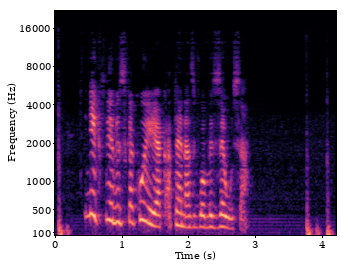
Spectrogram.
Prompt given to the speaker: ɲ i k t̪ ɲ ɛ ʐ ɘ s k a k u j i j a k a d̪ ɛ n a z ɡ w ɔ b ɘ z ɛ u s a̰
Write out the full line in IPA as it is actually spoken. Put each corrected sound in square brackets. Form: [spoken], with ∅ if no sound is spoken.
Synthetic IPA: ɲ i k t̪ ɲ ɛ [v] ɘ s k a k u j [ɛ] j a k a [t̪] ɛ n a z ɡ w ɔ [v] ɘ z ɛ u s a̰

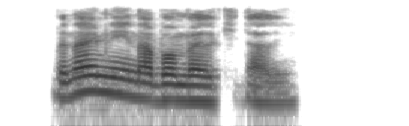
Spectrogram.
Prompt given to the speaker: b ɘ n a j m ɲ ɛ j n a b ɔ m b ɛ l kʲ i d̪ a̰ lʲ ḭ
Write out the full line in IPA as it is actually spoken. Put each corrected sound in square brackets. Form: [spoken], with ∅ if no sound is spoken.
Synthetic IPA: b ɘ n a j m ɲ [e] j n a b ɔ m b ɛ l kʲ i d̪ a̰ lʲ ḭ

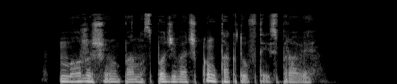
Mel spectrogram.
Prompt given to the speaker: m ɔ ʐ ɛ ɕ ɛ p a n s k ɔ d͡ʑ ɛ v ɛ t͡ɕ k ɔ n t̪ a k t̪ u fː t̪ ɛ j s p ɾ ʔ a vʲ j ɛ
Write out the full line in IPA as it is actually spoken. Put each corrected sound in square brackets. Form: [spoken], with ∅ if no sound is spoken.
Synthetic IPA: m ɔ ʐ ɛ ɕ ɛ p a n s [p] ɔ d͡ʑ ɛ v [a] t͡ɕ k ɔ n t̪ a k t̪ u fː t̪ ɛ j s p ɾ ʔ a vʲ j ɛ

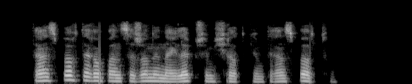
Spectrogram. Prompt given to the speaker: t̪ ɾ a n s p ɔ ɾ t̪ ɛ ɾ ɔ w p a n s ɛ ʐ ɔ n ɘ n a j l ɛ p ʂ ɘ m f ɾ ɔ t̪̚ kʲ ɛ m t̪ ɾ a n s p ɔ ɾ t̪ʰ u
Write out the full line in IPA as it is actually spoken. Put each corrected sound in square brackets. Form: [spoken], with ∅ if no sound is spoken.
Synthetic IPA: t̪ ɾ a n s p ɔ ɾ t̪ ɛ ɾ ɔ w p a n s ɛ ʐ ɔ n ɘ n a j l ɛ p ʂ ɘ m [ɕ] ɾ ɔ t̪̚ kʲ ɛ m t̪ ɾ a n s p ɔ ɾ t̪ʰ u

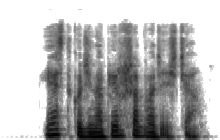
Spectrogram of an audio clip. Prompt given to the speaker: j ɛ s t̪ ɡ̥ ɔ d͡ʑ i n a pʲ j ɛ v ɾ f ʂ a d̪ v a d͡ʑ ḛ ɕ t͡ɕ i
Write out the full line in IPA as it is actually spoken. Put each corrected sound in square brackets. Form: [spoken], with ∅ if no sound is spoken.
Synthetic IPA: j ɛ s t̪ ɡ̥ ɔ d͡ʑ i n a pʲ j ɛ [∅] ɾ f ʂ a d̪ v a d͡ʑ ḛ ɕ t͡ɕ [a]

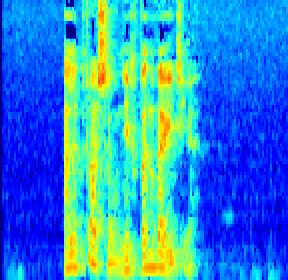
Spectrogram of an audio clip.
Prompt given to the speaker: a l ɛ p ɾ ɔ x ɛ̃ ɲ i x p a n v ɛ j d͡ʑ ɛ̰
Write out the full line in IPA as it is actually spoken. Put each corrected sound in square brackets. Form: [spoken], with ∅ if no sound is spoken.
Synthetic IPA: a l ɛ p ɾ ɔ [ʂ] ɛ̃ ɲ [ɛ] x p a n v ɛ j d͡ʑ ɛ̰

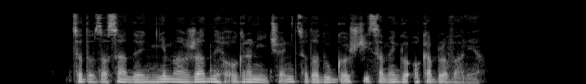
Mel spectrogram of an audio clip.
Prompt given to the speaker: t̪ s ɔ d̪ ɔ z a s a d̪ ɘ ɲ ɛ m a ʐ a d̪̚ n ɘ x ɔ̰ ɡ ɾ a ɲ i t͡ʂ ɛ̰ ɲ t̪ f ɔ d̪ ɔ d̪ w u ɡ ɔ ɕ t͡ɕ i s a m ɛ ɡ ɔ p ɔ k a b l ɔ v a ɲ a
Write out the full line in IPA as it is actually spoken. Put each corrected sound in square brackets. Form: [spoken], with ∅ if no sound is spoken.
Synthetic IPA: t̪ s ɔ d̪ ɔ z a s a d̪ ɘ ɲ ɛ m a ʐ a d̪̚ n ɘ x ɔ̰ ɡ ɾ a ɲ i t͡ʂ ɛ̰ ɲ t̪ [s] ɔ d̪ ɔ d̪ w u ɡ ɔ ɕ t͡ɕ i s a m ɛ ɡ ɔ [ʔ] ɔ k a b l ɔ v a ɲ a

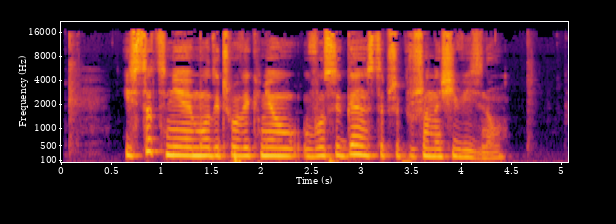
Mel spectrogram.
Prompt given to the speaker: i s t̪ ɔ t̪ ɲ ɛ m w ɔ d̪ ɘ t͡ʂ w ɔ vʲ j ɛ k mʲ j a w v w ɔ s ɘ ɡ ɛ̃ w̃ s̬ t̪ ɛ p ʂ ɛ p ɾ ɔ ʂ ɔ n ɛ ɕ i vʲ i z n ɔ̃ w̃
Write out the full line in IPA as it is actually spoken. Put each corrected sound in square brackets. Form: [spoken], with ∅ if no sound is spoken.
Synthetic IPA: i s t̪ ɔ t̪ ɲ ɛ m w ɔ d̪ ɘ t͡ʂ w ɔ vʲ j ɛ k mʲ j a w v w ɔ s ɘ ɡ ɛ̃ w̃ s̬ t̪ ɛ p ʂ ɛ p ɾ [u] ʂ ɔ n ɛ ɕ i vʲ i z n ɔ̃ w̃

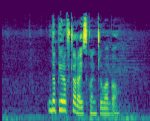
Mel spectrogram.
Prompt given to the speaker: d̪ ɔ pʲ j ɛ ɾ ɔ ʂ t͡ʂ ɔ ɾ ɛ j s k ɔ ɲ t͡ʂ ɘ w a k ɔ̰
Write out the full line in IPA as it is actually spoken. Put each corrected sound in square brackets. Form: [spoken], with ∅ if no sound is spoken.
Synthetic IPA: d̪ ɔ pʲ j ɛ ɾ ɔ [f] t͡ʂ ɔ ɾ [a] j s k ɔ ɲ t͡ʂ ɘ w a [ɡ] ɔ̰

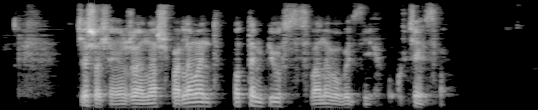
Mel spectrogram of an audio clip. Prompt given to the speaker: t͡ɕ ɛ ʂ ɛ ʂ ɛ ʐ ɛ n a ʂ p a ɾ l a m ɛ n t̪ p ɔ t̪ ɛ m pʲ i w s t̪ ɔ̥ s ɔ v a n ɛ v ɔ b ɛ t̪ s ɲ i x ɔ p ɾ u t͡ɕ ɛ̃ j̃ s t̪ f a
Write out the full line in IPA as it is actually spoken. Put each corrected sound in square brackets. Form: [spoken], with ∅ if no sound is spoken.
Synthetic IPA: t͡ɕ ɛ ʂ ɛ [ɕ] ɛ ʐ ɛ n a ʂ p a ɾ l a m ɛ n t̪ p ɔ t̪ ɛ m pʲ i w s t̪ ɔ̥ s ɔ v a n ɛ v ɔ b ɛ t̪ s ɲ i x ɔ [k] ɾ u t͡ɕ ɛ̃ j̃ s t̪ f a

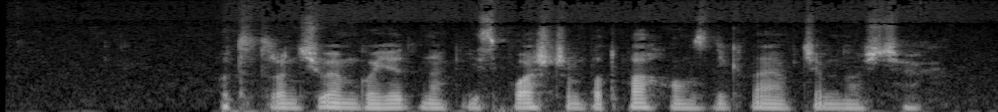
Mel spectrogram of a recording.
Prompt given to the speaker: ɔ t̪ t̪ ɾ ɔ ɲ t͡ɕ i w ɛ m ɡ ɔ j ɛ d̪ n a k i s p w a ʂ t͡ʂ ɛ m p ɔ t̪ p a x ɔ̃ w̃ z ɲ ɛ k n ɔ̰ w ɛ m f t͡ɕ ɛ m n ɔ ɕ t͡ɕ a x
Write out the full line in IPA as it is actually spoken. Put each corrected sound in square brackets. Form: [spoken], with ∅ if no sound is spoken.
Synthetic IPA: ɔ t̪ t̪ ɾ ɔ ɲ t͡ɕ i w ɛ m ɡ ɔ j ɛ d̪ n a k i s p w a ʂ t͡ʂ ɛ m p ɔ t̪ p a x ɔ̃ w̃ z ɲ [i] k n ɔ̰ w ɛ m f t͡ɕ ɛ m n ɔ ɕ t͡ɕ a x

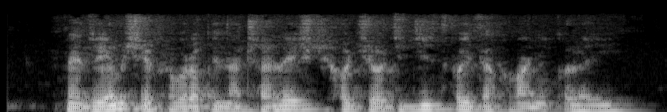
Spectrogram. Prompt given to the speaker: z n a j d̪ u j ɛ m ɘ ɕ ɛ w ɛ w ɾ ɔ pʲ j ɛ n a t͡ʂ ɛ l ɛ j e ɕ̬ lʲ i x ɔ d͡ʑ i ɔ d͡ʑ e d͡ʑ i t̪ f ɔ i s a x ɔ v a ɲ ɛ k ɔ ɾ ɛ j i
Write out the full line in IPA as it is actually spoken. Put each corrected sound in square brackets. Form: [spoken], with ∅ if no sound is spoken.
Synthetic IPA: z n a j d̪ u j ɛ m ɘ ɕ ɛ [v] ɛ w ɾ ɔ pʲ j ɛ n a t͡ʂ ɛ l ɛ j e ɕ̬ lʲ i x ɔ d͡ʑ i ɔ d͡ʑ e d͡ʑ i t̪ f ɔ i [z] a x ɔ v a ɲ ɛ k ɔ [l] ɛ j i

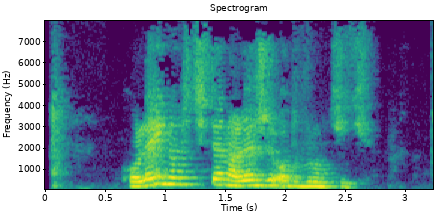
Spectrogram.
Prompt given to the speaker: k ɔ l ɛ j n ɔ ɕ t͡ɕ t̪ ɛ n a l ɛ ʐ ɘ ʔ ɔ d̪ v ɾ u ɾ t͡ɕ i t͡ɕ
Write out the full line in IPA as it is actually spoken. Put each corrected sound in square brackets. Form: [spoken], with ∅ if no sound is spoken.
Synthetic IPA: k ɔ l ɛ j n ɔ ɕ t͡ɕ t̪ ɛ n a l ɛ ʐ ɘ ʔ ɔ d̪ v ɾ u [∅] t͡ɕ i t͡ɕ

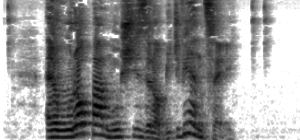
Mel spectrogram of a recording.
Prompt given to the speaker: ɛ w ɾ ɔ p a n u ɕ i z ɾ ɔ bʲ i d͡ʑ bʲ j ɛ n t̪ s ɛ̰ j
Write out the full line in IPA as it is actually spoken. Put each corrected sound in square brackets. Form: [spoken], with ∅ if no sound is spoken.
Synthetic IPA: ɛ w ɾ ɔ p a [m] u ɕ i z ɾ ɔ bʲ i d͡ʑ [vʲ] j ɛ n t̪ s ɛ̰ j

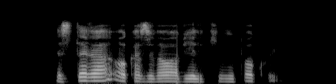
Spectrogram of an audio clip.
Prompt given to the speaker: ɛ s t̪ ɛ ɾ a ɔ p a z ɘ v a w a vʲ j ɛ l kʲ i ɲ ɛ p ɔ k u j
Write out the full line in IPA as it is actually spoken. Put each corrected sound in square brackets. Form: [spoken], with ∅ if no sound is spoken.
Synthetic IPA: ɛ s t̪ ɛ ɾ a ɔ [k] a z ɘ v a w a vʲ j ɛ l kʲ i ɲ ɛ p ɔ k u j

